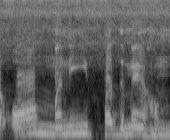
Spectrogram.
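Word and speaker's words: ॐ मणि पद्मे हूँ: इसका उच्चारण कुछ ऐसा होता है, ओम मणि पद्मे हम, जो कि करुणा दया मन की शुद्धता का प्रतीक माना जाता है।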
